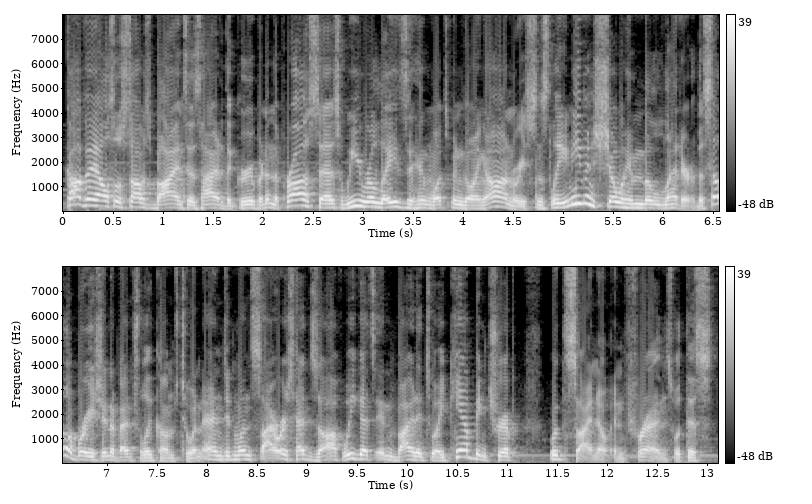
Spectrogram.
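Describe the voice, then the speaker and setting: Animated young man with higher-pitched voice. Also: brisk, gravelly, few pauses, faint music behind. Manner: slangy, profane, joking, often chuckling. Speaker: gaming video commentator. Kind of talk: casual recap commentary with reactions.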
